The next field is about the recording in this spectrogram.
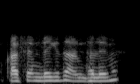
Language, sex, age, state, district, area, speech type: Santali, male, 30-45, West Bengal, Birbhum, rural, conversation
